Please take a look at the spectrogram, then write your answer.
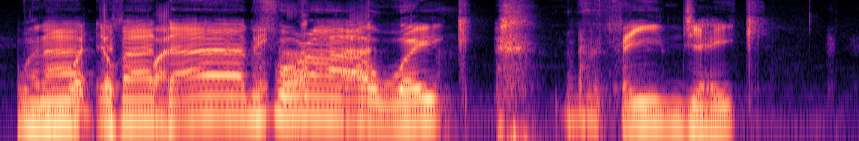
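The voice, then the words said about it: Country twang singing voice. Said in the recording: “It sounds country. ... the whole twang thing? ... Oh, the twang.”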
